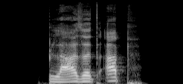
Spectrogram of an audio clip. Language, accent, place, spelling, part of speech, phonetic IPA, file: German, Germany, Berlin, blaset ab, verb, [ˌblaːzət ˈap], De-blaset ab.ogg
- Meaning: second-person plural subjunctive I of abblasen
